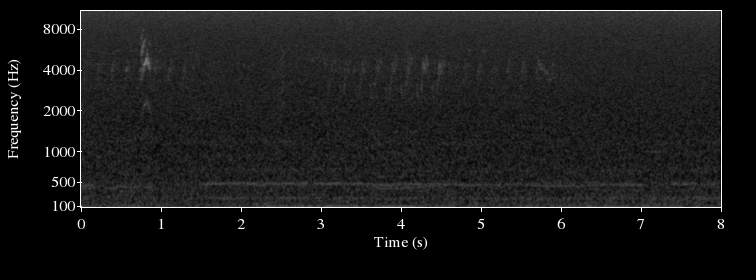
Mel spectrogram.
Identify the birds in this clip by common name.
Hawaii Amakihi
